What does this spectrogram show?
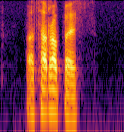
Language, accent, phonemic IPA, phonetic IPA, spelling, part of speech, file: Armenian, Eastern Armenian, /bɑt͡sʰɑrɑˈpes/, [bɑt͡sʰɑrɑpés], բացառապես, adverb, Hy-բացառապես.ogg
- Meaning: exclusively, solely, purely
